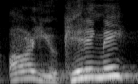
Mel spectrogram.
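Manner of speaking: high, slow, drawn-out amazement; acted disbelief. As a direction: imitate a crowd stunned in disbelief. Imitating amazed Israelites at parted sea.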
